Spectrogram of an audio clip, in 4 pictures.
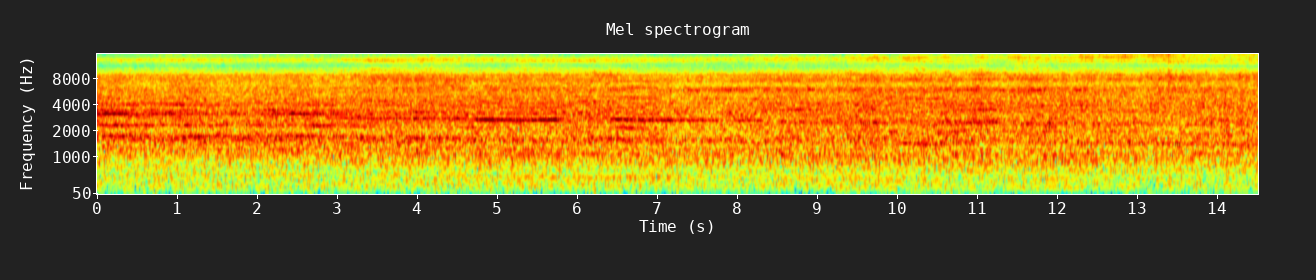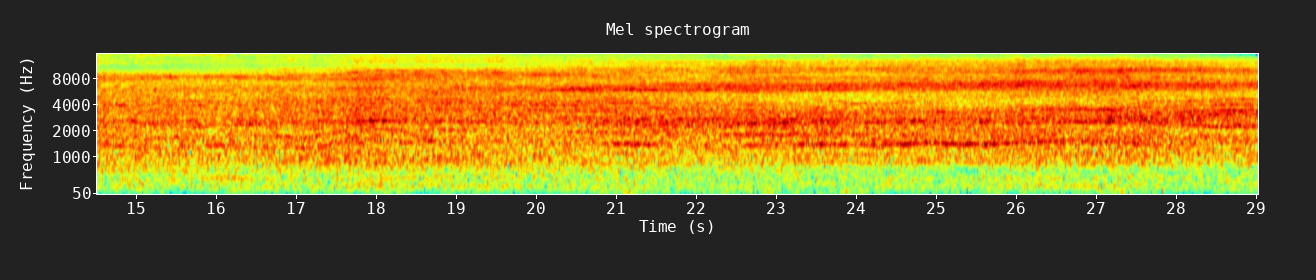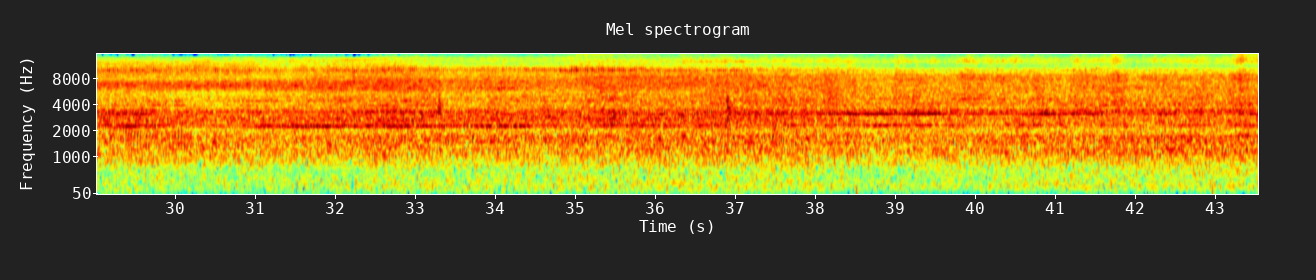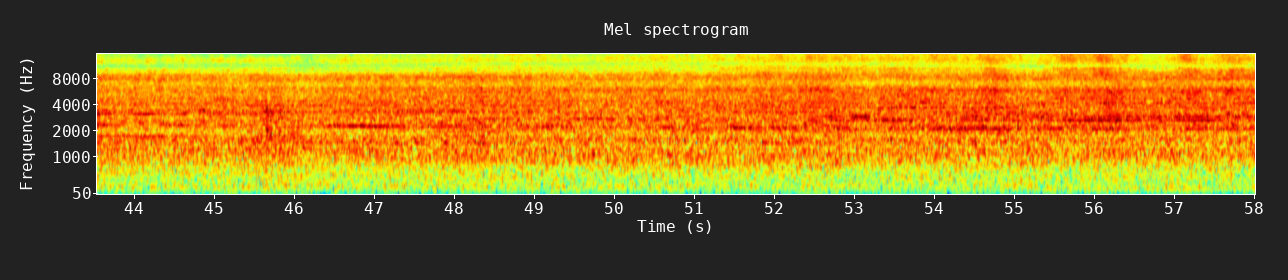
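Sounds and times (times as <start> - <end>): diesel engines droning: 0.0 - 58.0.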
